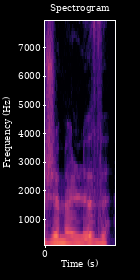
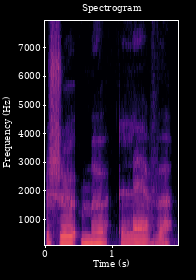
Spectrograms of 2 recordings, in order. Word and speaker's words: lève: Donc au lieu de dire je me leve, on va dire je me lève. Et là, on a l'accent l'accent grave pour bien prononcer.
